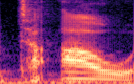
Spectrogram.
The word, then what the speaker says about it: Tau: yep and we have the tau Empire or tau as they should be pronounced who are basically mecca's in space yeah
